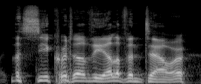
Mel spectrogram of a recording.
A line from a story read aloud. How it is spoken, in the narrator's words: he exclaimed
